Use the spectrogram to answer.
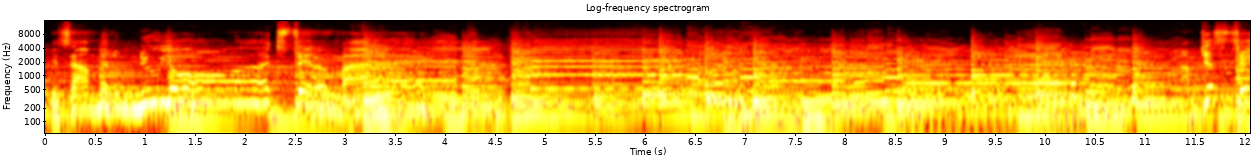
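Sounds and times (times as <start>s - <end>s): grand piano accompaniment: 0.0s - 12.0s
saxophone playing: 3.2s - 11.8s.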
